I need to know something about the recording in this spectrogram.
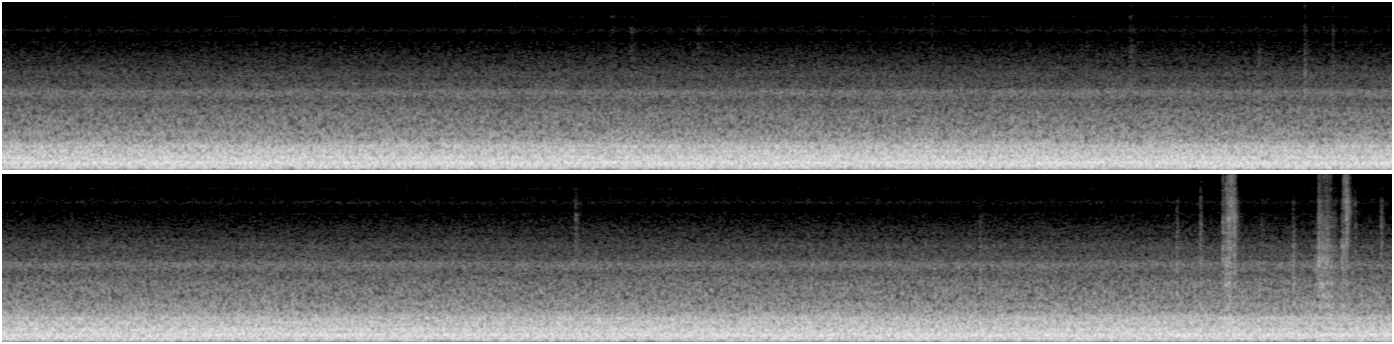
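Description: A jet engine roars steadily inside an airliner cabin in flight.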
